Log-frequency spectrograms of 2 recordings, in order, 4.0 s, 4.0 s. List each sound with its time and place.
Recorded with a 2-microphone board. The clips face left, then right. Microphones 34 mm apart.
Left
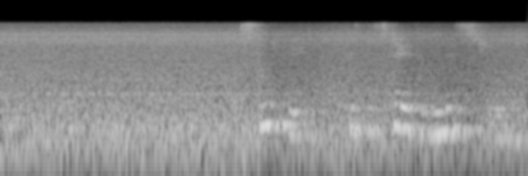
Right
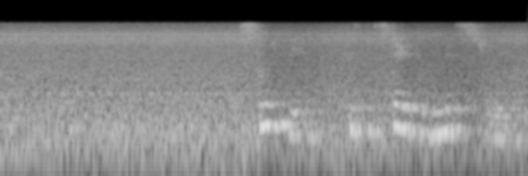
1.8 s a woman speaking: 55° right (ahead or behind), 1.7 m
